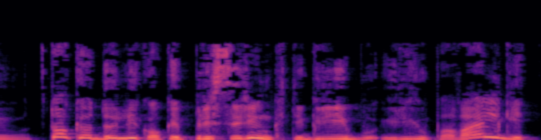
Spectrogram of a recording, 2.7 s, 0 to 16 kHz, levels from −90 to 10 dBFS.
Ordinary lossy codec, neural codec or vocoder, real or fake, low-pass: MP3, 48 kbps; none; real; 14.4 kHz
